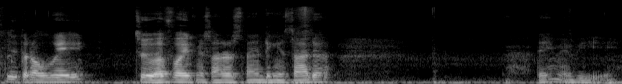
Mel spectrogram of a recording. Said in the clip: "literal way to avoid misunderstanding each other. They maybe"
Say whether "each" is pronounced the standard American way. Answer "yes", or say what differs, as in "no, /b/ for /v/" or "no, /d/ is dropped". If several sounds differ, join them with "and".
no, /s/ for /tʃ/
